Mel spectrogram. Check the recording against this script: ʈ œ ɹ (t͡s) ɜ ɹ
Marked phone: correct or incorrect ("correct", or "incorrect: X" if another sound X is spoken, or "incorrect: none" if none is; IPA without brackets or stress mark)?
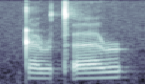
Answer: incorrect: tʼ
